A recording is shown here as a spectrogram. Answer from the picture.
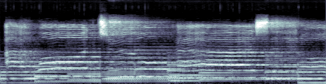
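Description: A woman singing a slow Christian song, holding long notes that bend in pitch, over a soft instrumental backing track of sustained chords.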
